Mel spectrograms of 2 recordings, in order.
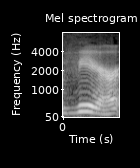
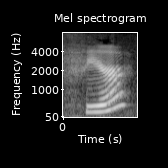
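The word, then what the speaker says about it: Vier: get it right so the v is pronounced like an f so instead of veer it's fear okay i think i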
